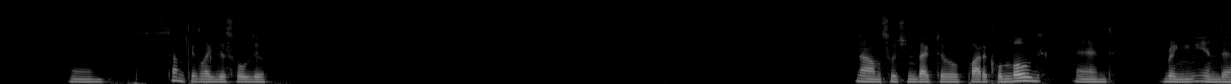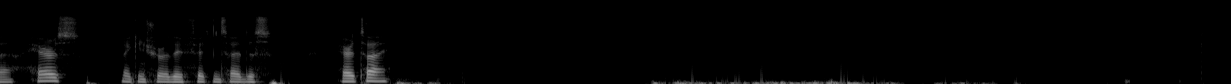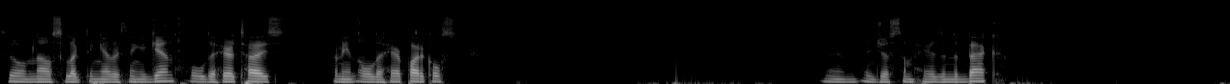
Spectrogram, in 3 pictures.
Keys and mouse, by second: 0.2 middle click, 4.7 middle click, 6.5 middle click, 7.2 middle click, 7.9 middle click, 10.8 middle click, 13.8 middle click, 16.4 middle click, 17.3 middle click, 20.3 middle click, 21.5 middle click, 23.6 middle click, 24.4 middle click, 26.7 middle click, 28.0 middle click, 29.3 middle click, 30.6 middle click, 31.4 middle click, 32.0 middle click, 33.0 middle click, 34.2 middle click, 35.7 middle click.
